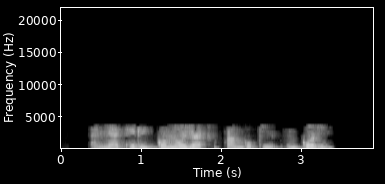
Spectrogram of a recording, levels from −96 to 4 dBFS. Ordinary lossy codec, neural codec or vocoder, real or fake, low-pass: MP3, 16 kbps; codec, 16 kHz in and 24 kHz out, 1.1 kbps, FireRedTTS-2 codec; fake; 3.6 kHz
